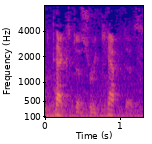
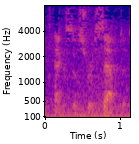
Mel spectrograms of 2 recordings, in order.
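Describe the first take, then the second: First: The c in Receptus is said as k. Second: The c in Receptus is not said as k. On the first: This is the classical Latin pronunciation. "In classical Latin, that C would be pronounced like a K" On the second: This is the usual English-style pronunciation. "usually anglicized"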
